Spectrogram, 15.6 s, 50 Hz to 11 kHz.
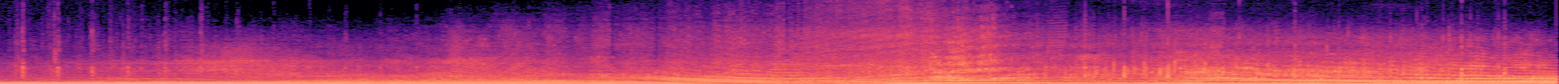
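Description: Sukhoi Su-26M aerobatic plane's nine-cylinder Vedeneyev M-14P radial engine and propeller running at high power in a steady drone. About seven seconds in, the pitch falls as the plane passes close, and the sound carries on lower and rougher as it climbs away.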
